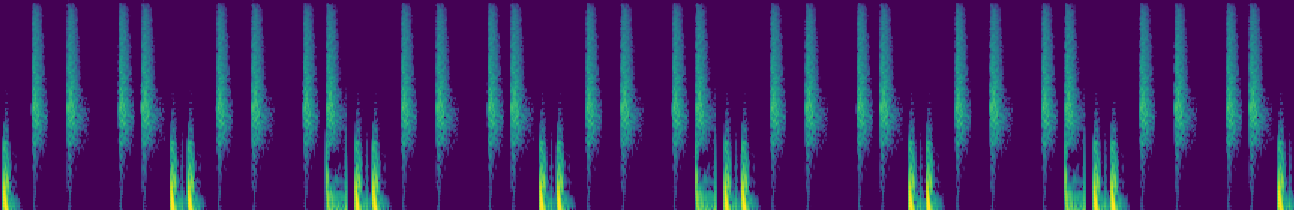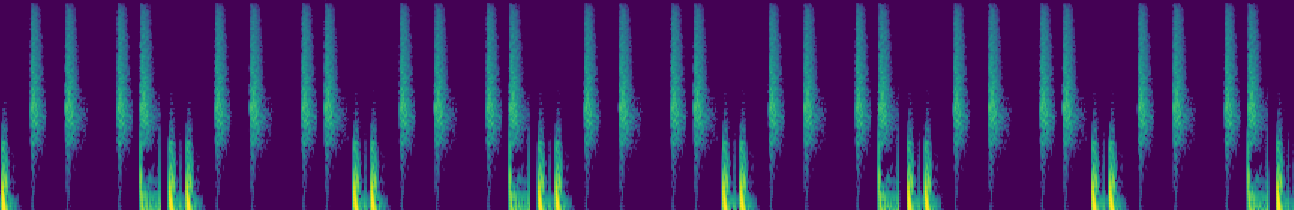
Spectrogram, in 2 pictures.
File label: BEAT RASTEIRO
